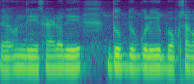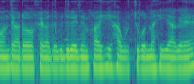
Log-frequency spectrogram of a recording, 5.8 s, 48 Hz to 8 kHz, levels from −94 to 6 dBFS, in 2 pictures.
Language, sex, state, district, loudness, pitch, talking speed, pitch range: Chakma, male, Tripura, Unakoti, -16 LUFS, 125 Hz, 165 wpm, 125-130 Hz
